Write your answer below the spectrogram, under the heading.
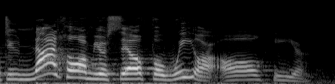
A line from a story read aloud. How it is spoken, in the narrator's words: Paul shouted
